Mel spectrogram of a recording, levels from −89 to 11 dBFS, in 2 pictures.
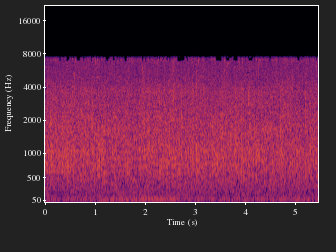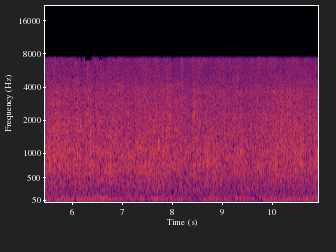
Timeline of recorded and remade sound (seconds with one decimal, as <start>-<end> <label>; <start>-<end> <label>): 0.0-6.6 recorded; 6.6-10.9 remade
